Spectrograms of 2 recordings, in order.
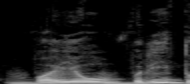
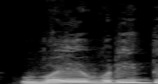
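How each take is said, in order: First: वयोवृद्ध with clear o, "vayo-vriddh"; correct pronunciation. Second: वयोवृद्ध without the o, "vaye-vriddh"; wrong pronunciation. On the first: Teacher correcting the word, वयोवृद्ध with clear o. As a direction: sound the o in वयोवृद्ध. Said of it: "होता है". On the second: Teacher showing the error, वयोवृद्ध as "vaye-vriddh". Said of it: "नहीं होता". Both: Shown as a demonstration.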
